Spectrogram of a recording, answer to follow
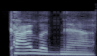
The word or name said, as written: chilognathous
